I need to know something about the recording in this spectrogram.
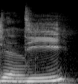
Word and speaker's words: Djinn: pronounce it? The It's Djinn.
